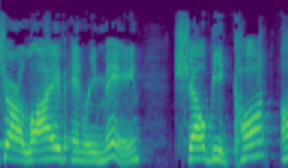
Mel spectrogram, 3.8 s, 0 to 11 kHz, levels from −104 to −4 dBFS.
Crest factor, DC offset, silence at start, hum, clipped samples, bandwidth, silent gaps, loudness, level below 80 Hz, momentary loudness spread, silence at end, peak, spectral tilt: 16 dB; under 0.1%; 0 s; none; under 0.1%; 8.6 kHz; none; -30 LUFS; -80 dBFS; 11 LU; 0 s; -14 dBFS; -5 dB/octave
